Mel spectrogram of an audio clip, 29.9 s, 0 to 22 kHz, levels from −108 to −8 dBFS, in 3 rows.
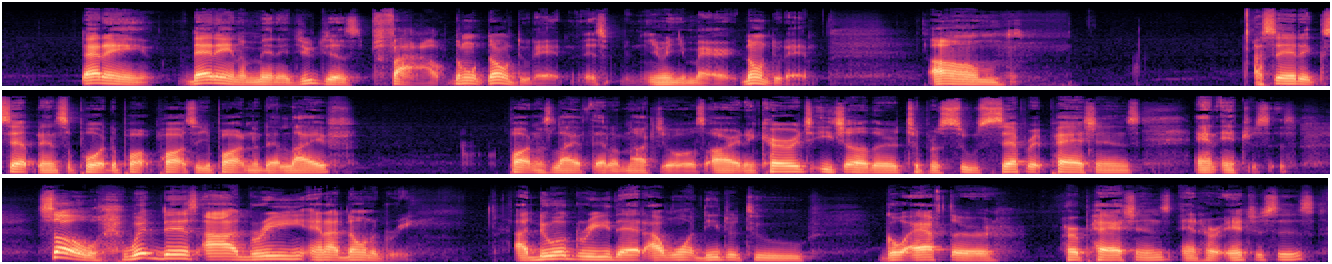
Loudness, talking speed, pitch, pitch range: -23 LUFS, 150 wpm, 120 Hz, 105-155 Hz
